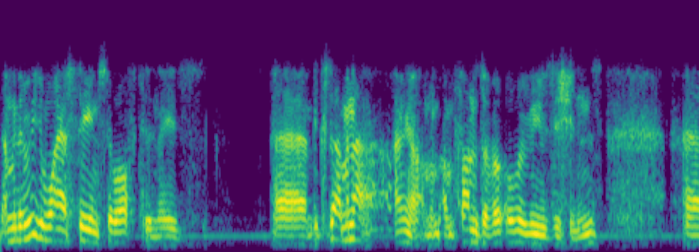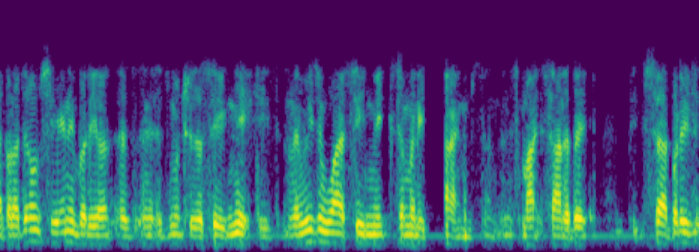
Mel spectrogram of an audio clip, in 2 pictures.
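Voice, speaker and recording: A man's voice: lowish voice, fairly quick, narrow, tinny audio. Casting: man, forties, hesitant phone-in guest, heavy line filtering. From Barnsley, England. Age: 40s. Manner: hesitant, many restarts and ums. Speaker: guest fan. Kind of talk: casual phone interview. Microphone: telephone.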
